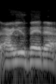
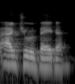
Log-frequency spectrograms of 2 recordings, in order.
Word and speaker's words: Ayurveda: coming in someone says do you pronounce it are you veda or ajurveda well i've only ever heard it pronounced are you veda but who knows maybe is a different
